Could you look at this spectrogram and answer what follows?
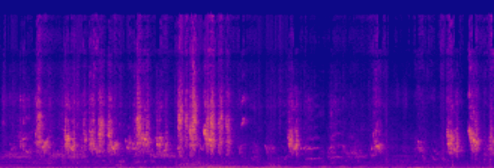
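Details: Breeding budgies give repeated short, harsh squawks and high chirps in regular bursts about every half second to second, with a low hum underneath.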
